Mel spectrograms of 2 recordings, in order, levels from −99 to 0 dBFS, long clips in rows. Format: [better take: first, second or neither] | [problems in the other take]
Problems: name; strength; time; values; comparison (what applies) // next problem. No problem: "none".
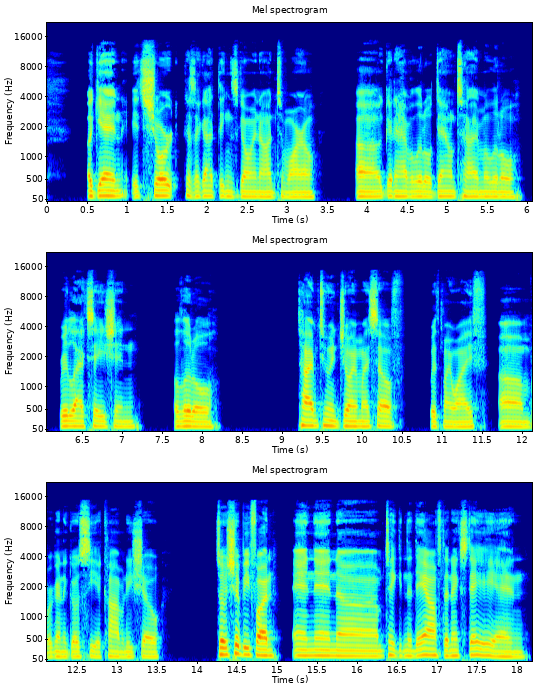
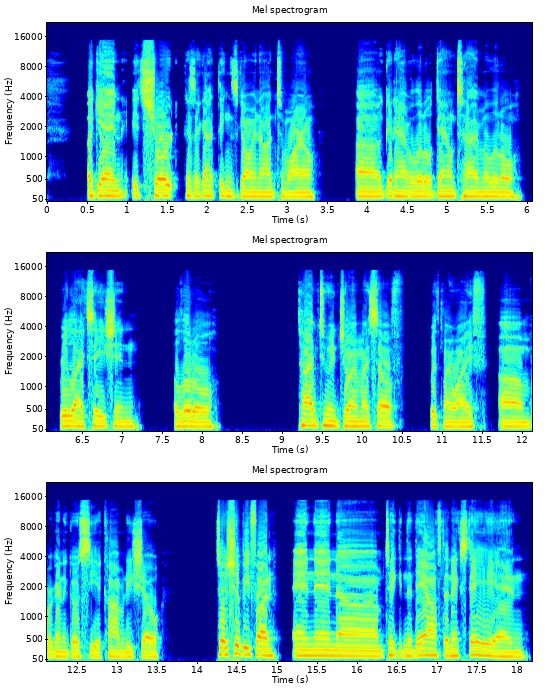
first | distortion; slight; 10 dB below the speech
